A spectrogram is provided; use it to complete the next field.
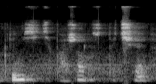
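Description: The voice is soft and breathy on the exhale. It is said intimately. "А можно сказать более такой в интимной обстановке. Когда вдыхаем, мы говорим на выдохе до конца"

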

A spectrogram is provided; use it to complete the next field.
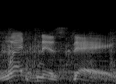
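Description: The word is said in a fancy, elaborate way. The speaker calls it right. "Just sounds fancy, doesn't it?"

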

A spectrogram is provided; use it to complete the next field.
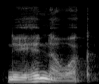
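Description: It is said in the Cree N dialect.

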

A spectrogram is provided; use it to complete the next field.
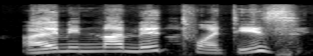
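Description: It is said in a put-on German accent.

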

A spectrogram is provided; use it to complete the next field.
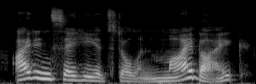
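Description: The word 'my' is stressed. He stole a bike belonging to someone else. "I said he stole someone's bike"

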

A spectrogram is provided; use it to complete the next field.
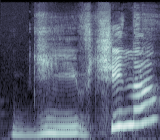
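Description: It is asked back with a questioning tune. "Перепитаємо"

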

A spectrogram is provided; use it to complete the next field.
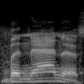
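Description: It is said in an American accent. "ถ้าชาวอเมริกาจะเป็น"

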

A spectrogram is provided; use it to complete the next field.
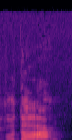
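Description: It is pronounced the Ukrainian way. "Ми кажемо в українській мові зазвичай «вода»"

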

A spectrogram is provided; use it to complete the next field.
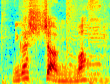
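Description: It is said with a Hunan accent's different stress. "然后我说你干什么？"

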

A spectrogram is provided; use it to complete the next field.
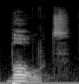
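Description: It is said with a British vowel. "But British is bolt"

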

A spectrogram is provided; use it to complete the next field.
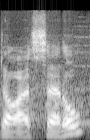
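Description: The word is said with an American pronunciation. "If you're an American you'll pronounce it diacetyl"

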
